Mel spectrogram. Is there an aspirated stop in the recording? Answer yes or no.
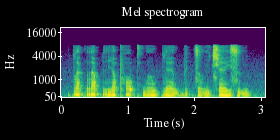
yes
